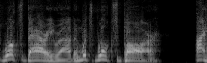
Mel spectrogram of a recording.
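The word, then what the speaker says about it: Wilkes-Barre: It's Wilks Barry Robin.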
